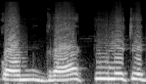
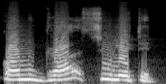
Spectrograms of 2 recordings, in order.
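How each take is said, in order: First: The middle consonant is a plain 't' sound. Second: The middle consonant is a 'ch' sound. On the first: The speaker calls it wrong. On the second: The speaker calls it right.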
